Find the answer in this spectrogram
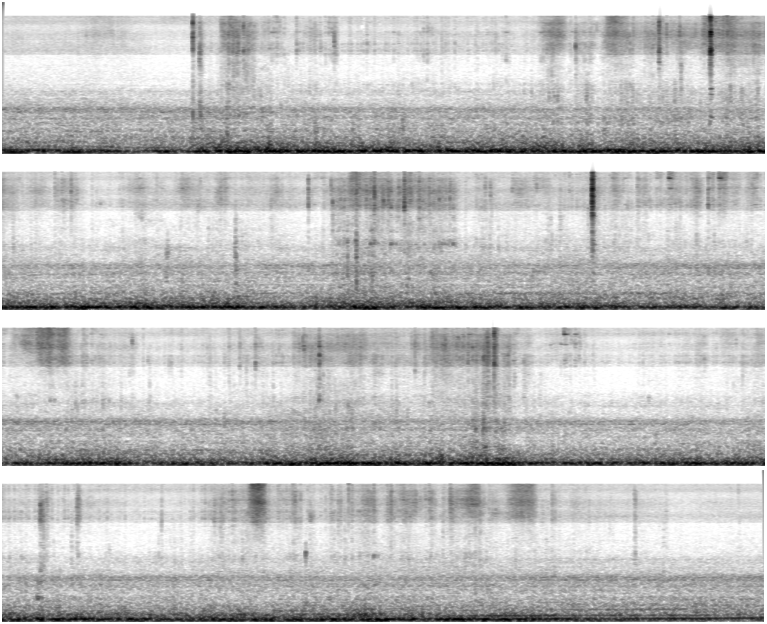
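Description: Steady low rumble of a car driving along a road, heard from inside the car: engine and tyre noise, easing slightly near the end.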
